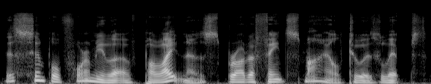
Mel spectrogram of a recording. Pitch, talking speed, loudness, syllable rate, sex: 110 Hz, 165 wpm, -20 LUFS, 4.7 syllables/s, male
